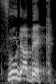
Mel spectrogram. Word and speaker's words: Phuc Dat Bich: It's pronounced Fudabik.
